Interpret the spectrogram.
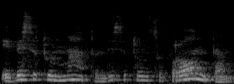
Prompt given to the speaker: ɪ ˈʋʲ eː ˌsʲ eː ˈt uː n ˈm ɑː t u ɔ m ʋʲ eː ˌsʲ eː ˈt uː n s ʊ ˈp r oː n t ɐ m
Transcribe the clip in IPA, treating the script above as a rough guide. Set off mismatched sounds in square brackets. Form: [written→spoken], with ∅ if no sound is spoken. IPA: ɪ ˈʋʲ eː ˌsʲ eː ˈt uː n ˈm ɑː t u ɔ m ʋʲ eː ˌsʲ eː ˈt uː n s ʊ ˈp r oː n t ɐ m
